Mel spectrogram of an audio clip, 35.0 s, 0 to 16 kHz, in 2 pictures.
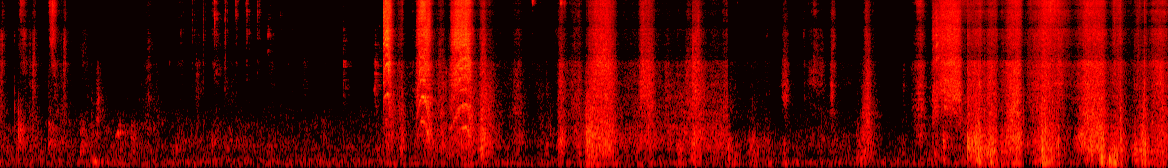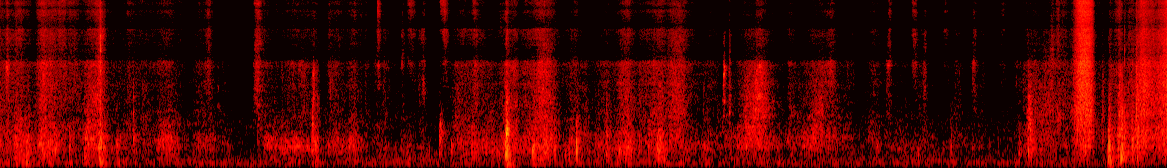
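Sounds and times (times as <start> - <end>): bedding rustling: 6.0 - 35.0.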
